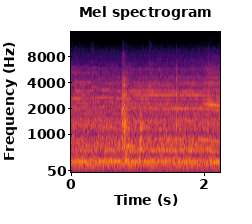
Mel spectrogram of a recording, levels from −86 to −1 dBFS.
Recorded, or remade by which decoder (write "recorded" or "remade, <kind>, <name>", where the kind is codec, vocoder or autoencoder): recorded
